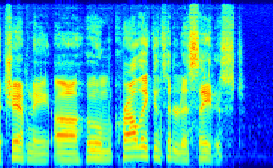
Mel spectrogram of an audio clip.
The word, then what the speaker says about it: Champney: Reverend Henry the rst Champaign II I probably butcher that uh I think it's chimney Japanese yeah Champney whom Crowley considered a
